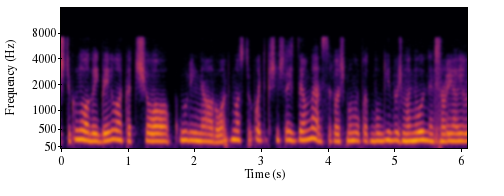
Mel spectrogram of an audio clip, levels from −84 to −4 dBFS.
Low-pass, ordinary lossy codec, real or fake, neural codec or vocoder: 7.2 kHz; MP3, 48 kbps; fake; codec, 16 kHz, 0.5 kbps, FreqCodec, larger model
